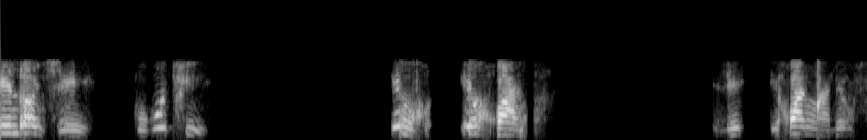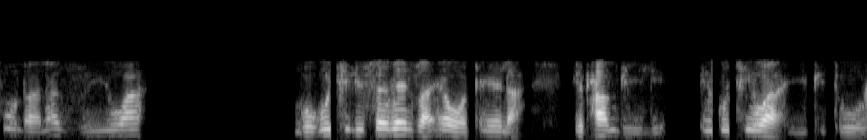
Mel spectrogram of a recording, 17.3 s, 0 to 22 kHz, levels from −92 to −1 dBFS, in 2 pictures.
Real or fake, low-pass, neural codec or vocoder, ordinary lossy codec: fake; 3.6 kHz; codec, 16 kHz, 16 kbps, FunCodec, trained on Chinese and English, 50 frames a second; none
